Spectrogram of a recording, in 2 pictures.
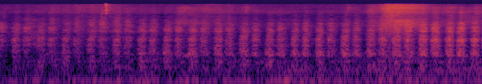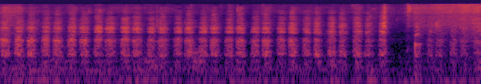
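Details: Four-day-old Rottweiler puppies from a litter sired by Vietnamese champion Loki Gervi out of Faye; rapid, breathy rhythmic pulses about four per second, steady throughout, over a low background hum.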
